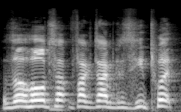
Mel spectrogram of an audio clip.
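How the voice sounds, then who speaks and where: A man's voice: sits high, steady tone, fast talker, creaky, a bit bright. A man in his thirties co-hosting a podcast in a rambling, laid-back way, swearing constantly and laughing often. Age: 30s. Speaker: podcast co-host. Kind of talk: casual stoned chat.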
